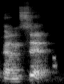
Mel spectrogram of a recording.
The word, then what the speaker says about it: pancit: So I'm half Filipino, half Italian, and tonight we're cooking Filipino pancit. That's how you pronounce it, by the way, white people.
